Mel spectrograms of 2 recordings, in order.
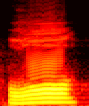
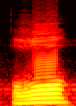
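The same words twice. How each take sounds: The two takes are said the same way.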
